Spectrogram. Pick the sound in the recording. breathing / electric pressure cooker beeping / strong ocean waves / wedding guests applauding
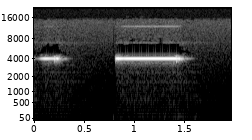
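electric pressure cooker beeping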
